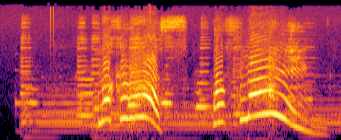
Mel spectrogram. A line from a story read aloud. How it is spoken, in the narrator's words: shouted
